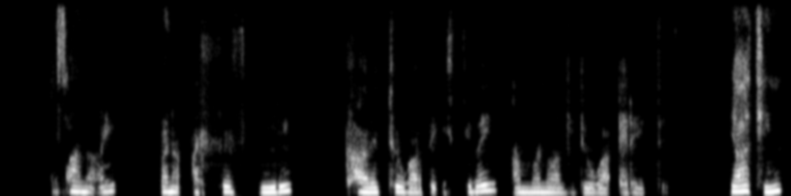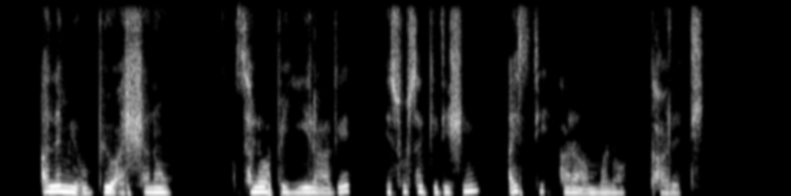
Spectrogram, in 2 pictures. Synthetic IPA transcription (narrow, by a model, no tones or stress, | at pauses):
ʔɪsaːnɐʔɐj | b̥ɐnɐɐʃːe̞ːs | ɡiːɾɪ | kʰaːlɛt̪ːɪjo̞ːɡaːpːɛʔɪt̪ʰːɪbɐj | ɐmːɐnʊwaːɡɪd̪ɪjoːɡaːɛɾe̞ːt̪ʰːeːs | jaːt̪ʰiːn | ʔɐlɐmiːʔʊbːɪjɔʔɐʃːɐnɐw | sɐlɔwɐpːɛjiːɾaːɡe | jɛsuːsɐɡɪd̪ɪʃɪn | ɐjst̪ːɪhɐɾaːmːɐnʊwaː | kʰaːlɛt̪ːɪ̥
